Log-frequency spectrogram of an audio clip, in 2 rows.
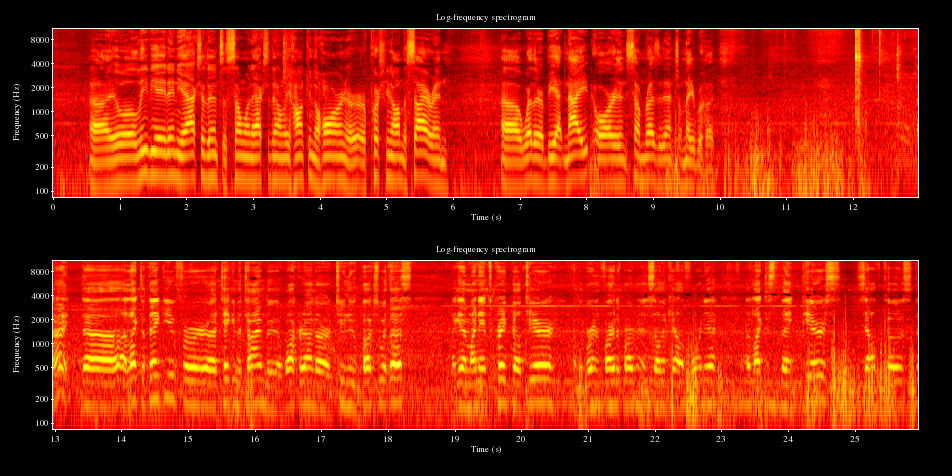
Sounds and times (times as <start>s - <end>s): Speech: 0.6s - 6.0s, 6.7s - 10.0s, 13.0s - 18.4s, 19.0s - 25.9s.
